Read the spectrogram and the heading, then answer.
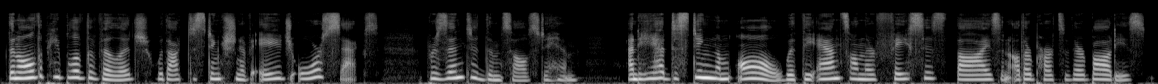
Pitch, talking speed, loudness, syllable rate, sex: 245 Hz, 190 wpm, -18 LUFS, 5.1 syllables/s, female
